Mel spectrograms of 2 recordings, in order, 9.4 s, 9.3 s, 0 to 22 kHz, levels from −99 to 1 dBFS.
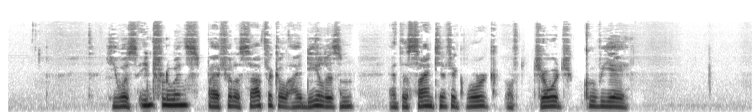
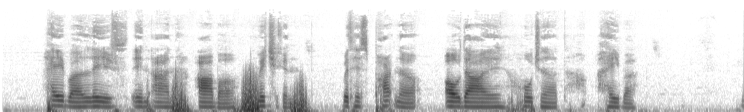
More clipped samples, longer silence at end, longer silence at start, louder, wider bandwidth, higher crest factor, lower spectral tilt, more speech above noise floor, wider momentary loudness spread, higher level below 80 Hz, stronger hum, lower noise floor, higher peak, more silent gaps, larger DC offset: neither; first, 1.55 s vs 1.35 s; first, 1.35 s vs 0.55 s; first, -20 LUFS vs -32 LUFS; second, 11 kHz vs 14 kHz; second, 16 dB vs 24 dB; about the same, -7 dB/octave vs -7 dB/octave; first, 47 dB vs 39 dB; about the same, 12 LU vs 14 LU; second, -62 dBFS vs -38 dBFS; neither; about the same, -67 dBFS vs -69 dBFS; first, -4 dBFS vs -8 dBFS; neither; neither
